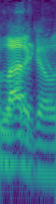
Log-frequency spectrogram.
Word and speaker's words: latigo: The cinch features newly designed buckles made from solid stainless steel and shaped to keep the latigo securely in place. Is it latigo? – No, latigo is correct. Yes.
